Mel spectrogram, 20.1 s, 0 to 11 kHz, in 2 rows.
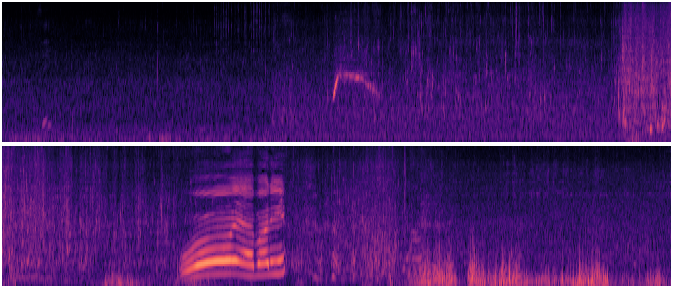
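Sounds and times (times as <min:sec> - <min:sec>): river water trickling: 0:00.0 - 0:20.0
fish splashing in water: 0:03.9 - 0:12.9, 0:14.3 - 0:16.2.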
